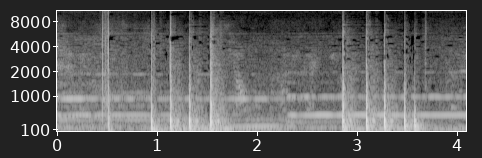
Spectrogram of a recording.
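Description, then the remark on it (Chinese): Urgent knocking on the door of a rented room in the middle of the night: one sharp knock, then a quick burst of four, a short pause, and another rapid run of about five loud raps over a faint steady hum. “可就在我搬进来的第一天晚上，半夜突然被一阵急促的敲门声吵醒了。”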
